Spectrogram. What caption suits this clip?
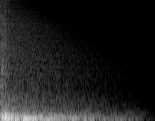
Large drum strike, suitable for film, film score, trailer and musical tracks.
Made by closing a car door in an empty underground parking, with some eq and dynamics processing.
drum, film, large, movie, strike, trailer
